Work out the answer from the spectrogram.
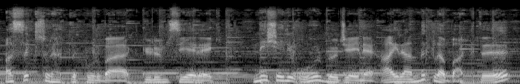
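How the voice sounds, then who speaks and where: A man's voice: lowish voice, sing-song, normal speed, over music. A man narrating a scripted story for children.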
